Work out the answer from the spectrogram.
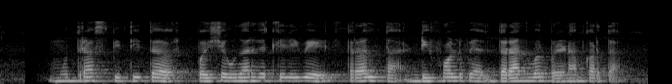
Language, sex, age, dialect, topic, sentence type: Marathi, male, 18-24, Southern Konkan, banking, statement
